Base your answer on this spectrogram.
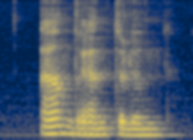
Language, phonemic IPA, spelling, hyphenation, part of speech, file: Dutch, /ˈaːnˌdrɛn.tə.lə(n)/, aandrentelen, aan‧dren‧te‧len, verb, Nl-aandrentelen.ogg
- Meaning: to stroll near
